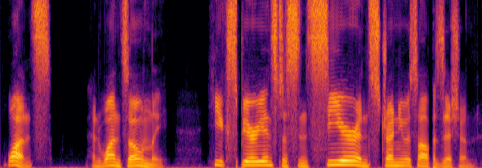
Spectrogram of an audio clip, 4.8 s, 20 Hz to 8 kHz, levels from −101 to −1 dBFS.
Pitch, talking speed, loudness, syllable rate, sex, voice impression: 150 Hz, 135 wpm, -17 LUFS, 5.1 syllables/s, male, very masculine, very adult-like, very middle-aged, very thick, tensed, slightly powerful, bright, soft, clear, fluent, cool, very intellectual, refreshing, very sincere, very calm, slightly mature, very friendly, very reassuring, slightly unique, elegant, slightly wild, very sweet, lively, kind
